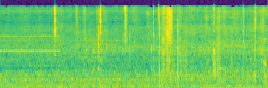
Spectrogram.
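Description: Steady low hum of the unit's fan motors running while its Copeland compressor stays silent, locked open in internal thermal overload. A brief steady high beep sounds in the first second, and light clicks and rattles of wiring being handled come through the rest.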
